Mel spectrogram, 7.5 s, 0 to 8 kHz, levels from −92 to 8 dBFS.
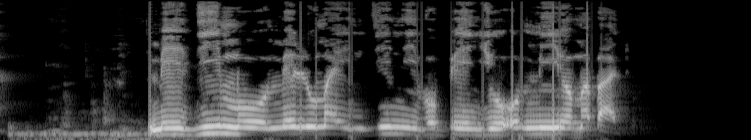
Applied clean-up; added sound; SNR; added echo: classical method log-MMSE.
